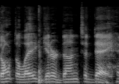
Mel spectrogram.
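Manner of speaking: ordinary talk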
